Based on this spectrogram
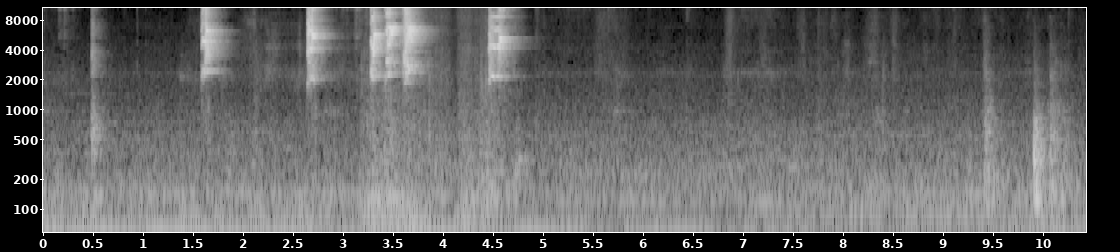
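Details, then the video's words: Blue-colored Fischer's lovebird giving sharp, piercing chirps, first singly, then a quick cluster of four harsh notes, followed by quiet with a couple of faint clicks near the end. "Lovebird Parrots Chirping Sound (Blue Fischer)"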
